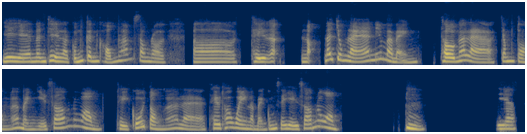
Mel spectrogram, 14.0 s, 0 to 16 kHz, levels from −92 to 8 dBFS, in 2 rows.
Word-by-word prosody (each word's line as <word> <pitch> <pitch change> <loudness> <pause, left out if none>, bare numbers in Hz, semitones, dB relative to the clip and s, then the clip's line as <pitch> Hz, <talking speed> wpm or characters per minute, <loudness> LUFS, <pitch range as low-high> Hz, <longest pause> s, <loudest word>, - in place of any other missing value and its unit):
Vì 230 0 +6
vậy 220 0 +2
nên 225 +1 +2
chi 255 +1 +4
là 220 -3 +1
cũng 210 +6 +2
kinh 255 -3 +2
khủng 205 -2 -3
lắm, 300 +6 -4
xong 235 -4 -2
rồi, 195 -3 -4 0.4
ờ, 205 - -4 0.7
thì 210 -1 +6
r - - -6 0.5
n - - -1 0.2
nói 320 +4 +2
chung 330 -5 +1
là 240 - +4
á, 255 +4 +1
nếu 325 +6 -3
mà 275 -7 +2
bạn 190 -2 -3 0.3
thường 225 -2 +8
á, 280 +2 +3
là 185 -10 0
trong 240 +1 +1
tuần 200 -5 -3
á, 250 +5 -3
bạn 180 -8 -4
dậy 175 +1 -4
sớm, 260 - -1
đúng 360 -1 -11
hông? 230 - -1 0.2
Thì 195 -5 -1
cuối 265 - +1
tuần 205 - -2
á, 220 +5 -6
là 180 -7 -4
theo 235 -1 0
thói 275 +4 -3
quen 240 -6 0
là 190 - -3
bạn 170 -2 -7
cũng 210 +4 0
sẽ 210 -2 -2
dậy 195 -2 +1
sớm, 235 +7 -2
đúng 335 0 -5
hông? 240 -8 +1 0.9
Ừm. 220 -9 +6 1.0
Yeah. 210 0 0
225 Hz, 220 wpm, -21 LUFS, 200-260 Hz, 1.0 s, thường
